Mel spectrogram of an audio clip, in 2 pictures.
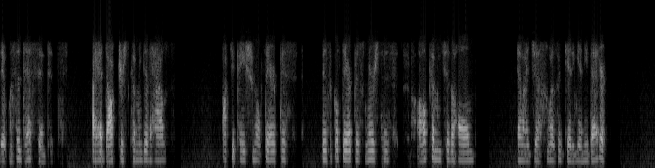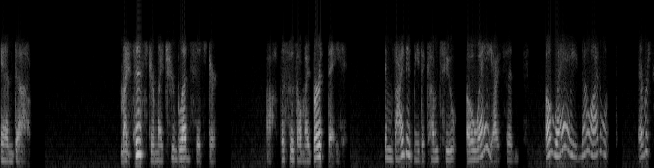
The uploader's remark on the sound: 100 Pounders Phone Meeting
